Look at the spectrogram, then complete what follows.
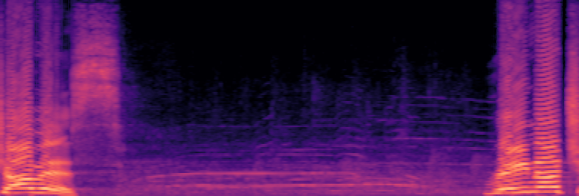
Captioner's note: audience cheering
